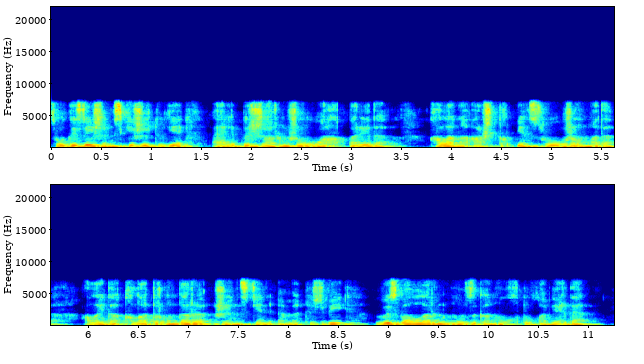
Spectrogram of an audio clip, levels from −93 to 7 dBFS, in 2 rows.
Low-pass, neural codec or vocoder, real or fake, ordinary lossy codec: 7.2 kHz; codec, 16 kHz, 4.8 kbps, FACodec; fake; none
